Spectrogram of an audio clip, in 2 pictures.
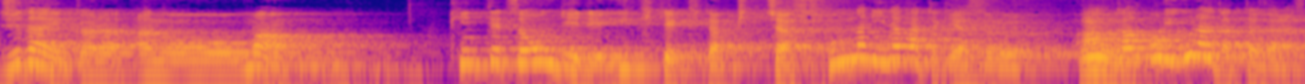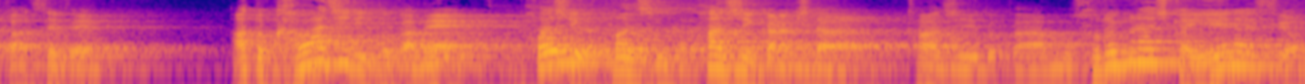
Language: Japanese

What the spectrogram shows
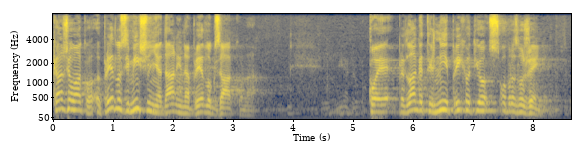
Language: Croatian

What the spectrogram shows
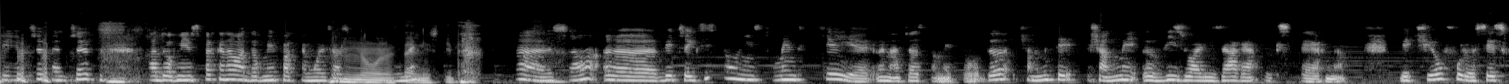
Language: Romanian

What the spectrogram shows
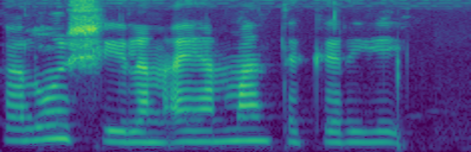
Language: Somali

